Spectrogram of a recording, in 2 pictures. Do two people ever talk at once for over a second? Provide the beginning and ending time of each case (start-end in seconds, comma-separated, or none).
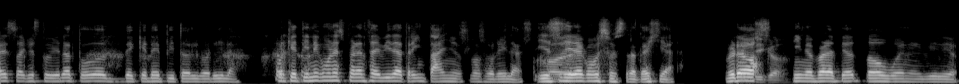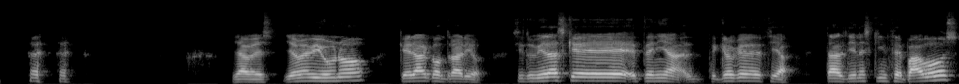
none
